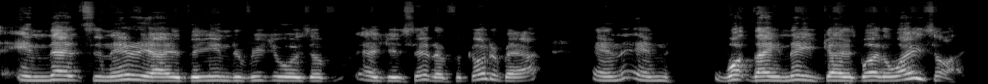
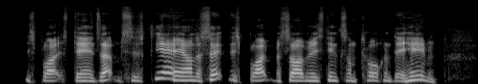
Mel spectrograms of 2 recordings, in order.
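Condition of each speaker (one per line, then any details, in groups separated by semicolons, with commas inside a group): Cerebral palsy; uses wheelchair
No condition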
